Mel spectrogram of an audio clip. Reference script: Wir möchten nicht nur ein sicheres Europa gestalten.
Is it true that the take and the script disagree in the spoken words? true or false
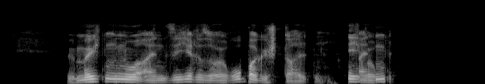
true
